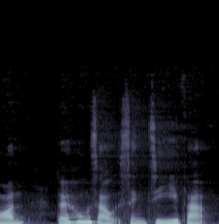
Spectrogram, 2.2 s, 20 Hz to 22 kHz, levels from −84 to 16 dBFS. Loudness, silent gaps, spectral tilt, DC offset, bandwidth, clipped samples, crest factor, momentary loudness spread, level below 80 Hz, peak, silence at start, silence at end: -20 LUFS; none; -7 dB/octave; 0.5%; 12 kHz; under 0.1%; 16 dB; 9 LU; -72 dBFS; -4 dBFS; 0 s; 0.15 s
